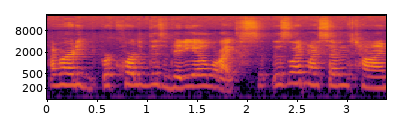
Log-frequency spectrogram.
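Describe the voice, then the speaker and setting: Noticeable background noise accompanies a woman speaking at a moderate pace in a high-pitched voice. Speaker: vlogger. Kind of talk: personal video diary. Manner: not lively, concentrating.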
